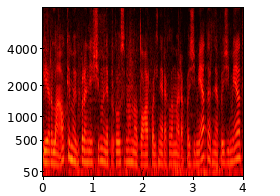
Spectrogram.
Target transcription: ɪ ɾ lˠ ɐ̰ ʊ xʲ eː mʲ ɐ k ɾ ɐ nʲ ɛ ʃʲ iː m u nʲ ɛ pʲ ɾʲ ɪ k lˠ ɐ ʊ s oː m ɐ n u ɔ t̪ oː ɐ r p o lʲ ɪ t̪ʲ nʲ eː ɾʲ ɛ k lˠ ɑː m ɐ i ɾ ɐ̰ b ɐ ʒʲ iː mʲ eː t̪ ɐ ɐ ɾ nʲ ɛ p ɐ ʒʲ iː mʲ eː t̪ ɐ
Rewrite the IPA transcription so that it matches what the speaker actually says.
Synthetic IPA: ɪ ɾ lˠ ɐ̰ ʊ kʲ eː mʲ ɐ p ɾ ɐ nʲ ɛ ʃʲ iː m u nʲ ɛ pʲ ɾʲ ɪ k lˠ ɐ ʊ s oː m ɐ n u ɔ t̪ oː ɐ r p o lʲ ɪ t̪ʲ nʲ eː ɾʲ ɛ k lˠ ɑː m ɐ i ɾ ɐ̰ p ɐ ʒʲ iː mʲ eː t̪ ɐ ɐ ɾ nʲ ɛ p ɐ ʒʲ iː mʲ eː t̪ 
